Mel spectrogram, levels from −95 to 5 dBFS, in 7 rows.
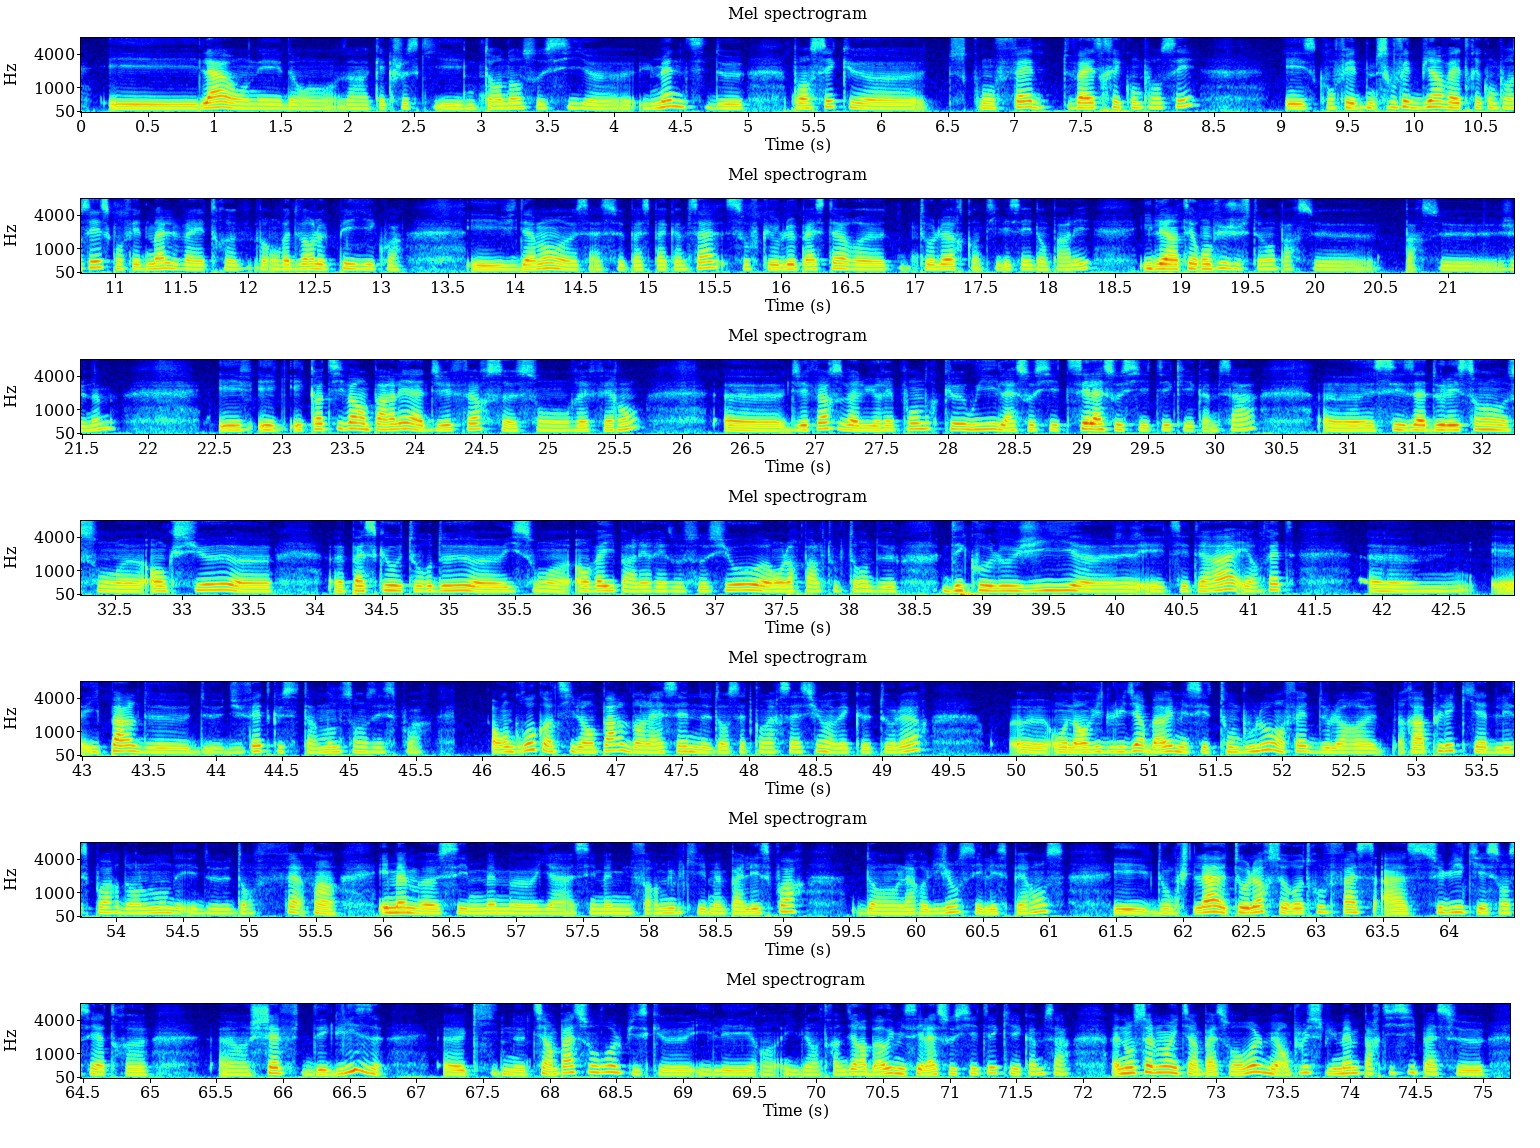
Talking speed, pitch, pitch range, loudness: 220 wpm, 185 Hz, 170-205 Hz, -27 LUFS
